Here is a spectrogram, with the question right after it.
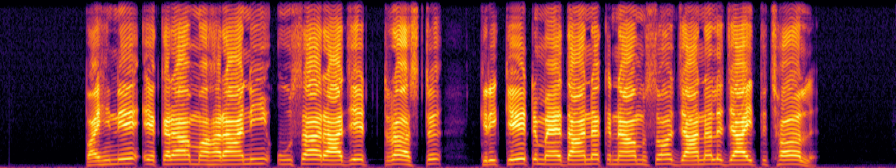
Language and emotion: Maithili, neutral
